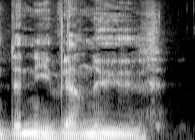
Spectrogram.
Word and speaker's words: Villeneuve: Yeah, I believe he's Quebecois, so it'd, it'd be more the French ex uh, pronunciation, Denis Villeneuve. Which when I first heard, when I first saw his name, I was like, "Oh, Denis Villeneuve," you know, because I yeah.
